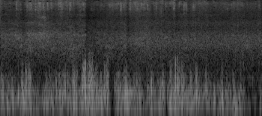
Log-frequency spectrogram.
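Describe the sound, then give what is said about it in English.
Strong, warm wind blows steadily on the shore of the big lake Gitchigami, its low, gusty rumble buffeting the microphone for the whole stretch, with brief lulls between surges and no voices. “It's windy here on the shores of Gitchigami, the big lake. A warm wind though.”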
